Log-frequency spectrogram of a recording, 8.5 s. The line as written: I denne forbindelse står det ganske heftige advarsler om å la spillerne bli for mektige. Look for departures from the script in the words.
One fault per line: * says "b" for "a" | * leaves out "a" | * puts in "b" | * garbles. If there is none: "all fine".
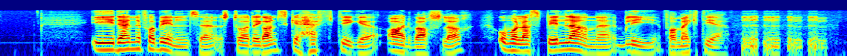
all fine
